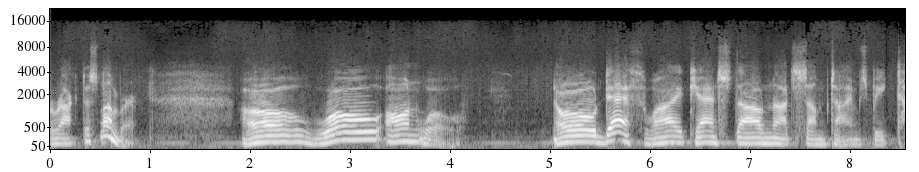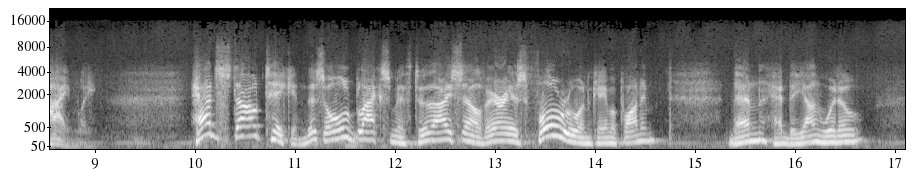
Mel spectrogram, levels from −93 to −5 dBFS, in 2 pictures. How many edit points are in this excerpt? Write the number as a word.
zero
